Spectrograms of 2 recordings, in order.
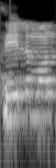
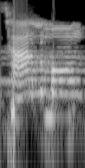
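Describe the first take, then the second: First: The first vowel is an 'i' sound. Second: The first vowel is an 'a' sound. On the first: "কেন সিলমন দিলাম?" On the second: "সিন যদি জবর দিয়ে পড়েন"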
